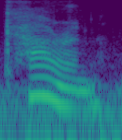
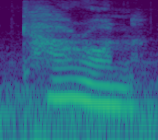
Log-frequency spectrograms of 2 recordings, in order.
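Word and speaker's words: Charon: it's just as you described it, only your pronunciation is a little off. The name you heard wasn't Karen. It was C H. I knew it. O N. As in Karon, the fairyman of the dead.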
